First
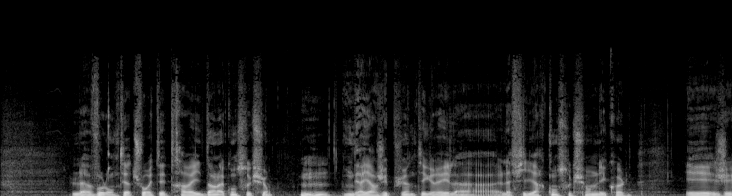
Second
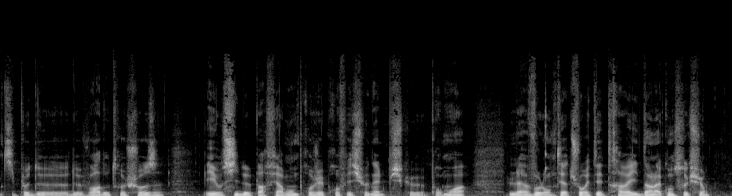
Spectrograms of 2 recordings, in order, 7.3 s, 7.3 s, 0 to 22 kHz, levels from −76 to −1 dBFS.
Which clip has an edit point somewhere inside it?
second; 1 cut; at 5.0 s

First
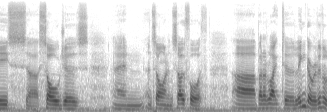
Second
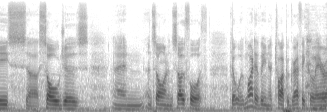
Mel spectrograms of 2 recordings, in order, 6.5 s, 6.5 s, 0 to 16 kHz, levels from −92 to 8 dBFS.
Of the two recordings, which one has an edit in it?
second; 1 cut; at 4.6 s

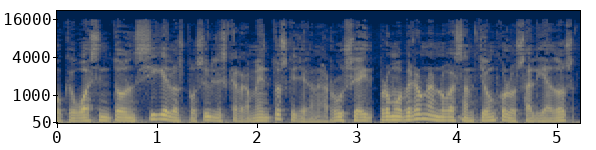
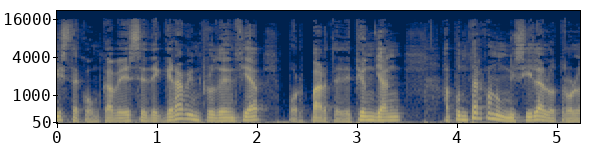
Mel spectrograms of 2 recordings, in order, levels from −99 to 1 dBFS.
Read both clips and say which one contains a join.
first; 1 cut; at 3.1 s

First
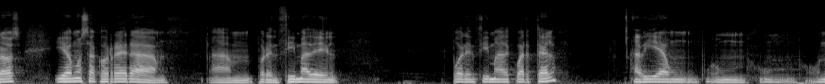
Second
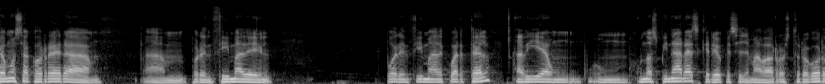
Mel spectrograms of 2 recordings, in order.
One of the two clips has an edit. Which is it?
second; 2 cuts; at 5.0 s, 6.3 s

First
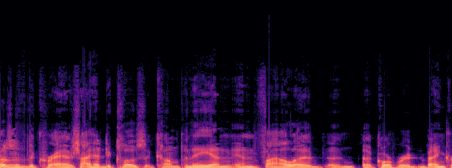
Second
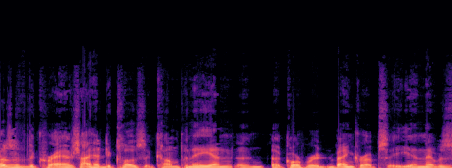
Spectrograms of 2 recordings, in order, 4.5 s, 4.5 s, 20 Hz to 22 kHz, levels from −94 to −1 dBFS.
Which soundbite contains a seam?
second; 1 cut; at 2.3 s

